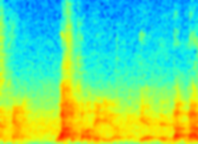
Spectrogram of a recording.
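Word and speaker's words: Ouachita: small town and the county how do they pronounce the county washita they do yeah notnot o queer yeah when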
